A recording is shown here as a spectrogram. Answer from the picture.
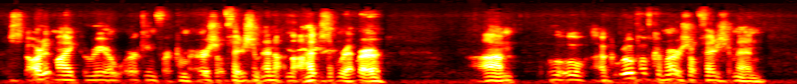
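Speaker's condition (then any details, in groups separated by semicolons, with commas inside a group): Spasmodic dystonia; voice trembles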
